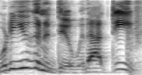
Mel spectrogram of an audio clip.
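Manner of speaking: high-pitched, casual, relaxed voice. Retelling what Kish said at the gym: Kish voice. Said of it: "I love your Kish voice".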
